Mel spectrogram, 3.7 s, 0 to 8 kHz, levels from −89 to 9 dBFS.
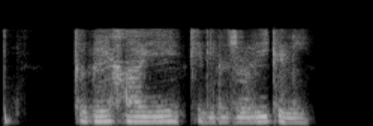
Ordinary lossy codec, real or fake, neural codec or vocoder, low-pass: AAC, 16 kbps; fake; codec, 44.1 kHz, 1.7 kbps, Pupu-Codec; 7.2 kHz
